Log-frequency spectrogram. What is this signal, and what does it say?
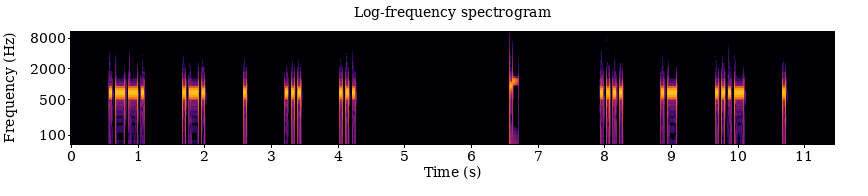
Morse code, heard as a keyed tone, about 25 wpm, spaced as for 12 wpm, 700 Hz. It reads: PRESS HAVE
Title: 4x Character Spacing - Top 500 Words - 25wpm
